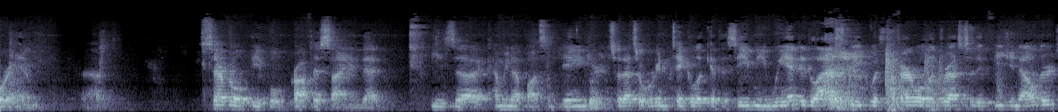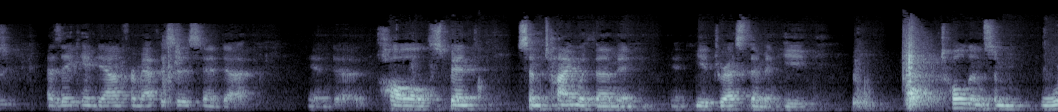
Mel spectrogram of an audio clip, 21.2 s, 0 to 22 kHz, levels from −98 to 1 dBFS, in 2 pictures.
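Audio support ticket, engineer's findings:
Input switched to a poorer device, 10.53 s to 14.40 s. Sound abruptly duller and boxier, nothing above 9 kHz, level a few dB lower, new background noise floor roughly 40 dB under the signal. No gap at either switch; full band returns at 14.40 s. Likely the capture path moved to a secondary mic or headset profile with narrower bandwidth and its own gain and noise, then reverted.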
